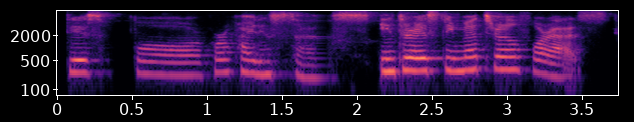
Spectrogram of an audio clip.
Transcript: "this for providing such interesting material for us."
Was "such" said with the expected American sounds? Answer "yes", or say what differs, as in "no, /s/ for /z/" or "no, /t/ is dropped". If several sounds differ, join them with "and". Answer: no, /s/ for /tʃ/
